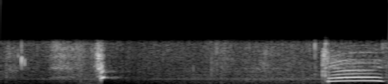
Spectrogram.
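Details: A dog with hiccups: a single sharp, abrupt hiccup-like catch followed by a short whine; hiccups.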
